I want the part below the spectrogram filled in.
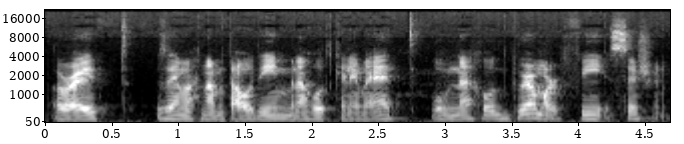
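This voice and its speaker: A man with an Egyptian Arabic accent teaching an English lesson, explaining in colloquial Arabic and reading English example sentences slowly and carefully. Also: mid-range voice, little pitch movement, smooth.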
